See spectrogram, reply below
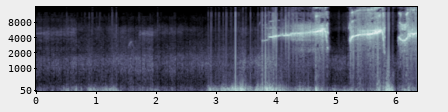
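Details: Bald eagles at a Southwest Florida nest on 15 March 2024, parents arriving with turtles to feed an eaglet. Shuffling and rustling noises first, then loud thin whistled calls rising slightly, in bursts during the last half.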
